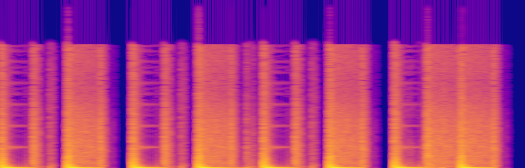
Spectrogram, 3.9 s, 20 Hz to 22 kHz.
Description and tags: omg-drums-2
Another drum loop! Yay!
thanks for listening to this sound, number 217557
